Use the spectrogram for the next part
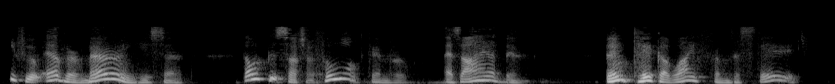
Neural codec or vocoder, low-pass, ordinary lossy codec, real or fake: codec, 16 kHz, 0.5 kbps, X-Codec, HuBERT features, trained on general audio; 7.2 kHz; MP3, 24 kbps; fake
